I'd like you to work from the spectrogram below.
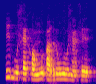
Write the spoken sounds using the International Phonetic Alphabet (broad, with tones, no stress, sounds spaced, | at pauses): i˦ b u˨ s ɛ˨ x ɔ˨ ŋ u˦ ʔ ɑ˨ r u˦ w u˦˨ z æ̃˨ s ɪ˨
